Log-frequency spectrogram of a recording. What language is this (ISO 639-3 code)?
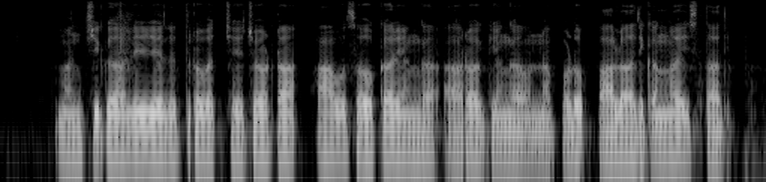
tel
